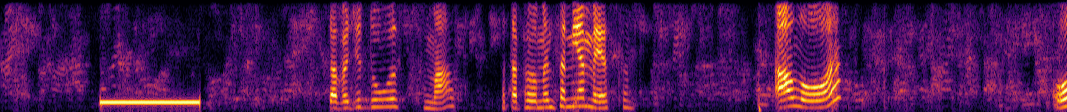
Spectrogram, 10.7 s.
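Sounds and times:
quiet talk: 0.0 - 10.6
telephone ringback tone of an unanswered call: 1.0 - 2.0
speech: 3.3 - 6.4, 7.7 - 8.4.

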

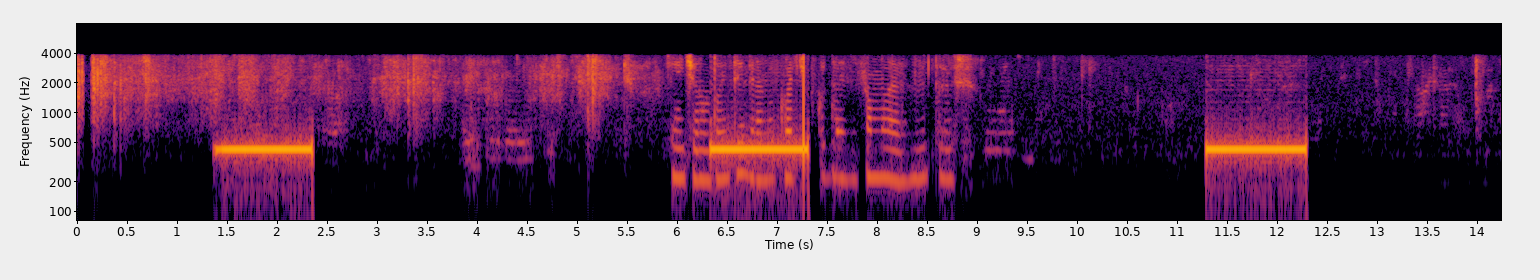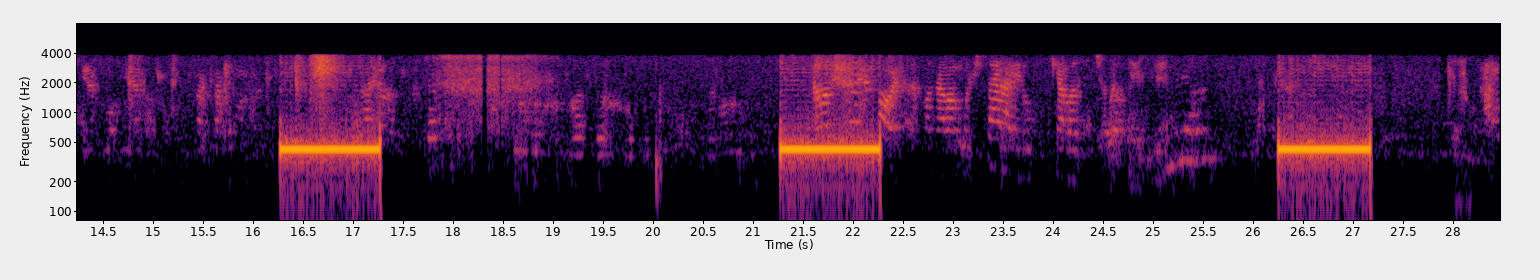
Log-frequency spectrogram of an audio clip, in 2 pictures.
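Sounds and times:
telephone tone beeps after a dropped call: 1.4 - 2.4, 6.4 - 7.4, 11.3 - 12.3, 16.3 - 17.3, 21.3 - 22.3, 26.3 - 27.2
speech: 6.0 - 9.0.

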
